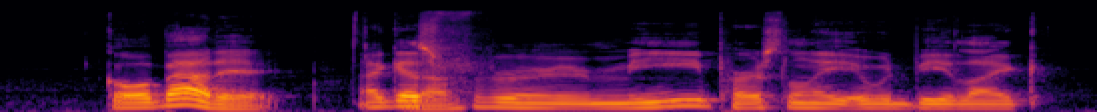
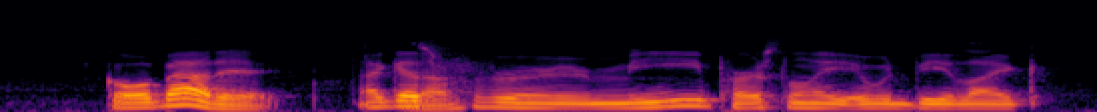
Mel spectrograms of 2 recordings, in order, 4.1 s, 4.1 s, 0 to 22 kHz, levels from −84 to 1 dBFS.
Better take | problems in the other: first | muffled; very; fading above 1.5 kHz

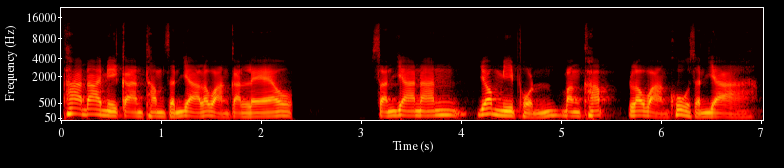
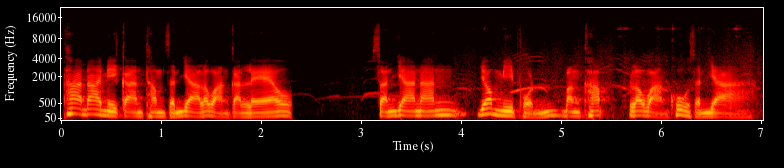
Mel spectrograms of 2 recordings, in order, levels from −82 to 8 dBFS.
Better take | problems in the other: first | crowd noise; faint; throughout; 20 dB below the speech

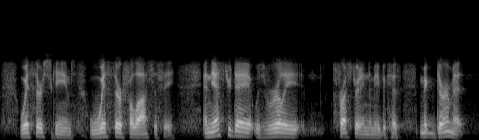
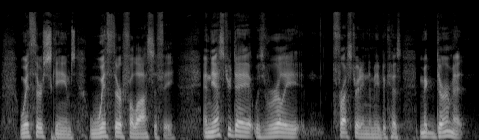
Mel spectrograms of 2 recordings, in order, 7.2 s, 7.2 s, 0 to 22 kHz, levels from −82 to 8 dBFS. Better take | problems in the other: second | phone-call audio

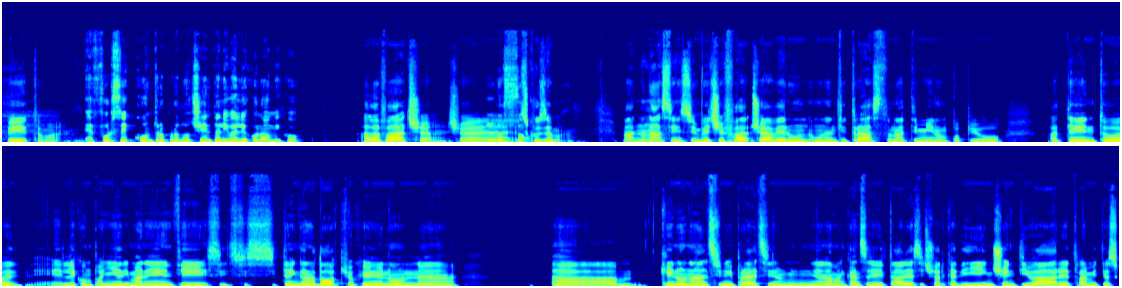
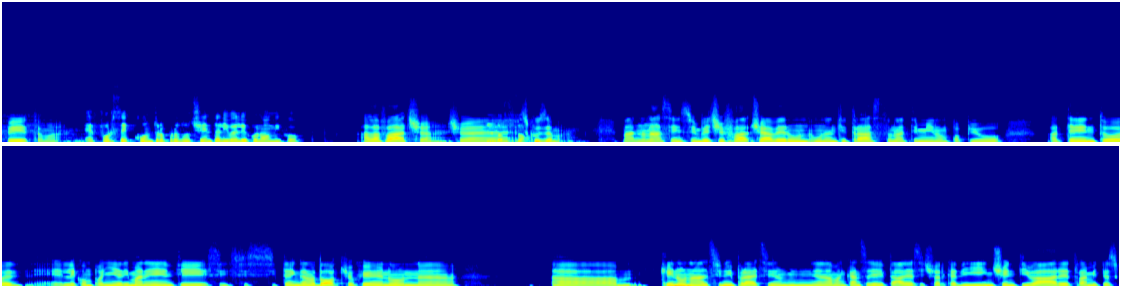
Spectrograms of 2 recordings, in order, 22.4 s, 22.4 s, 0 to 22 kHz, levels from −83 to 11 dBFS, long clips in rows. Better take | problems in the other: first | muffled; very; fading above 2.5 kHz

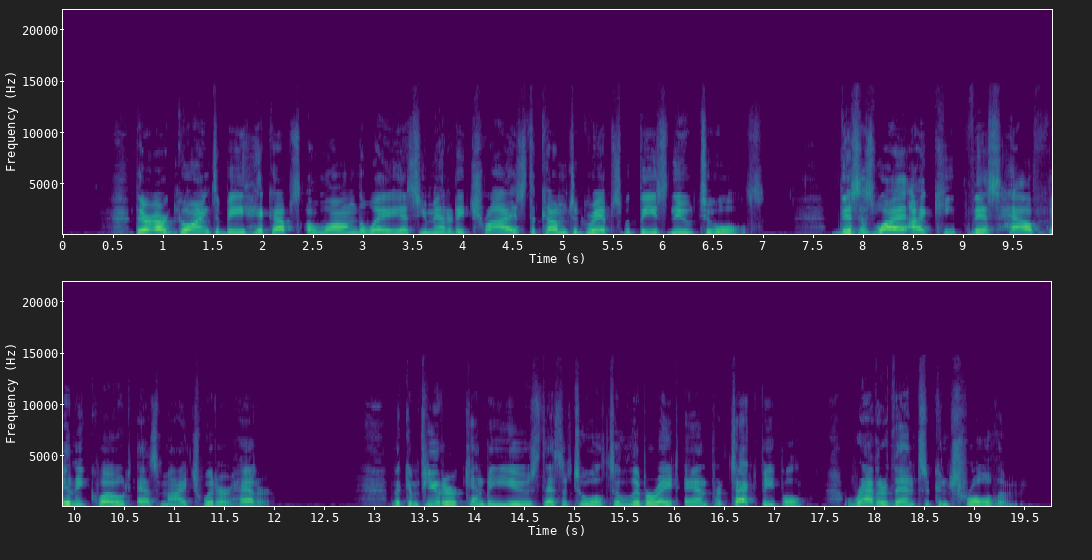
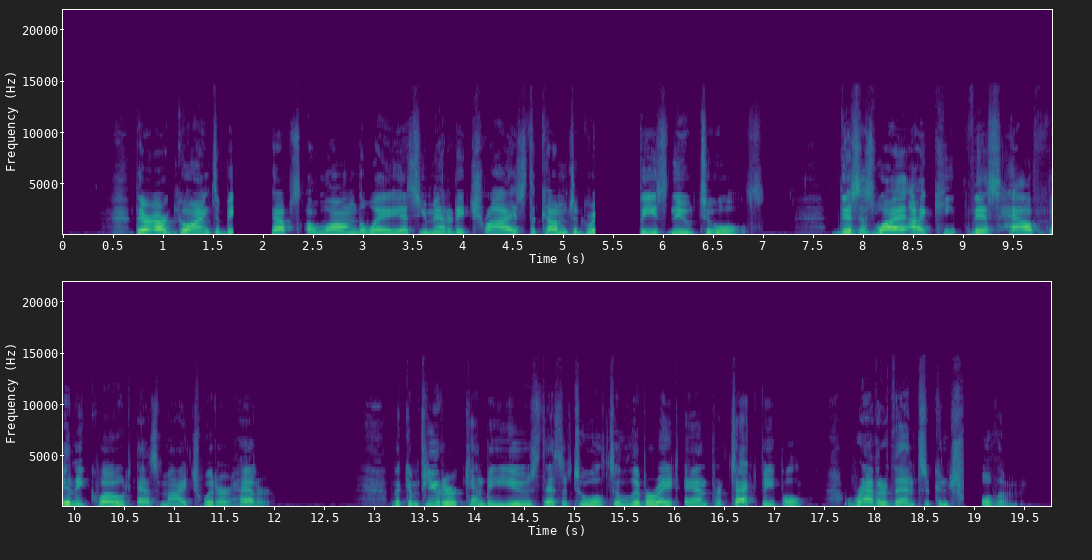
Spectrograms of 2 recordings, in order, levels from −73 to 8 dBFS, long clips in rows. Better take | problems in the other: first | audio cutting out; at 1.5 s, at 5.5 s and at 19 s

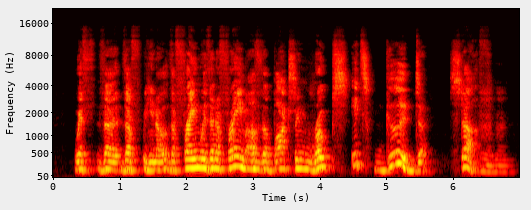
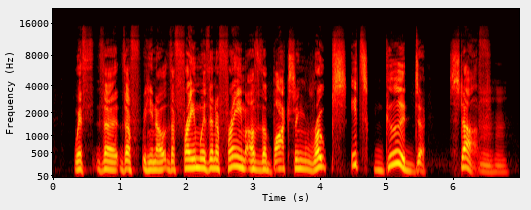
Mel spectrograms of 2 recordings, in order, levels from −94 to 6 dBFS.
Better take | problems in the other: second | off-mic speech; far // room echo; very slight; dies away in 0.2 s

